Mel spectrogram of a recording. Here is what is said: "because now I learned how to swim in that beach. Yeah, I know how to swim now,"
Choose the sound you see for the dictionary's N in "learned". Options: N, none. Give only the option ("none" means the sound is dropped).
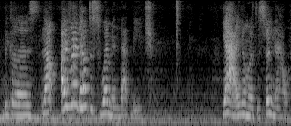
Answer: none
